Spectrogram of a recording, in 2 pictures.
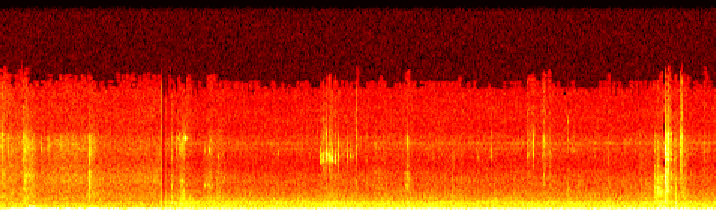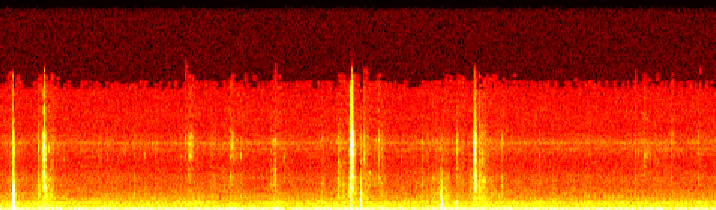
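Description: Light scattered clicks and taps of desoldering work on a cassette deck's solenoid circuit board with a soldering iron and desoldering braid, over a steady low hum. A few low knocks from handling the tape mechanism at the start.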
